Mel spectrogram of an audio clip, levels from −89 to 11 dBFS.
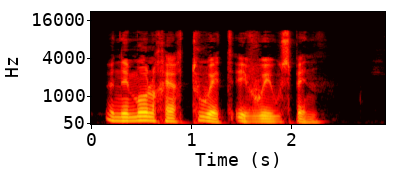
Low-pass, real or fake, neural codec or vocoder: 10.8 kHz; real; none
